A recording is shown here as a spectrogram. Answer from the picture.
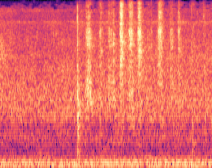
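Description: Coin scraping the coating off a scratch-off lottery ticket in a few short, faint strokes, over a steady low hum.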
